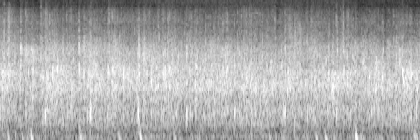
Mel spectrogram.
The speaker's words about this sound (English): And it's okay if that clapping is a little painful.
